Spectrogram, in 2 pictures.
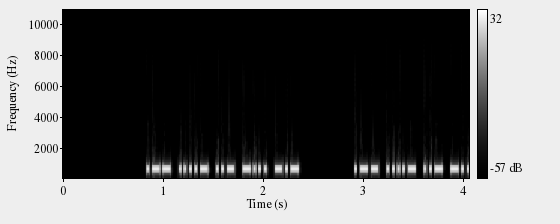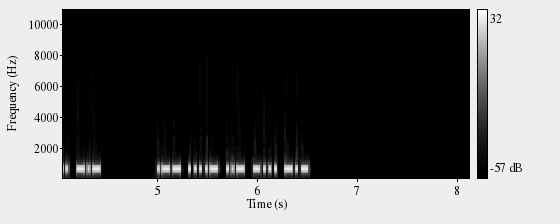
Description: Morse code, heard as a keyed tone, about 41 wpm, 700 Hz. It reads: W4UBK W4UBK W4UBK
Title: USA Call Signs - 5 Characters - Repeated 3x - 45wpm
